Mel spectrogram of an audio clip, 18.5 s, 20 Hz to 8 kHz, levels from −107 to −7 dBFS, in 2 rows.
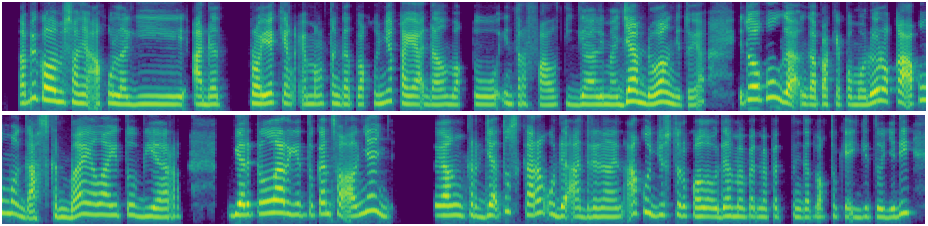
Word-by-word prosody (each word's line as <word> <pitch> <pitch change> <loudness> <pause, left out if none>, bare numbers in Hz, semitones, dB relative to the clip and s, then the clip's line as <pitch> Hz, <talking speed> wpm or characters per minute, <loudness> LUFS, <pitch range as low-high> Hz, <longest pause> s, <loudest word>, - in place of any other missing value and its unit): tapi 270 +11 0
kalau 325 -3 +9
misalnya 260 -4 -1
aku 250 - -5
lagi 220 -1 0
ada 215 0 0 0.2
proyek 245 +1 +3
yang 235 - -3
emang 225 +1 -5
tenggat 225 -2 -5
waktunya 235 +7 -4
kayak 220 -4 +1
dalam 210 +1 -3
waktu 210 +1 -4
interval 220 -4 -6
3, 210 0 -2
5 215 -1 -1
jam 300 +2 +6
doang 245 +1 +4
gitu 200 -1 -8
ya, 210 - -6 0.4
itu - - -4
aku 360 +3 +4
nggak 240 -3 +3
nggak 205 -1 0
pakai 220 -1 -3
pomodoro, 245 +9 +2
Kak, - - +4
aku 335 - -3
mah 325 -2 -1
gaskeun 220 +5 -2
baelah 285 +4 +1
itu 275 0 -4
biar, 235 -1 -1 0.6
biar 290 +1 +5
kelar 330 +1 +7
gitu 280 -1 -6
kan. 305 +2 0
Soalnya 320 +6 0 0.6
yang 270 0 +3
kerja 275 0 0
tuh 375 - -6
sekarang 285 +4 0
udah 260 -4 0
adrenalin 230 0 -3
aku 325 +3 -1
justru 270 -1 -4
kalau 235 -1 +1
udah 245 0 0
mepet-mepet 235 -1 -6
tenggat 220 -1 -5
waktu 230 +2 -9
kayak 230 -2 -6 0.2
gitu. 225 - -4
Jadi, 225 +10 -3
235 Hz, 180 wpm, -22 LUFS, 220-280 Hz, 0.6 s, kalau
